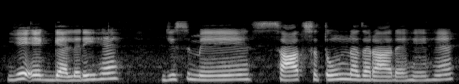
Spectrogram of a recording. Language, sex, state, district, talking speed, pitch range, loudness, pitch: Hindi, female, Delhi, New Delhi, 145 wpm, 200-230 Hz, -16 LUFS, 215 Hz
